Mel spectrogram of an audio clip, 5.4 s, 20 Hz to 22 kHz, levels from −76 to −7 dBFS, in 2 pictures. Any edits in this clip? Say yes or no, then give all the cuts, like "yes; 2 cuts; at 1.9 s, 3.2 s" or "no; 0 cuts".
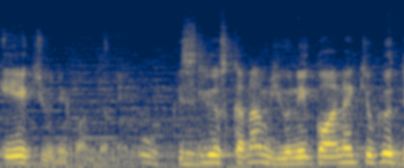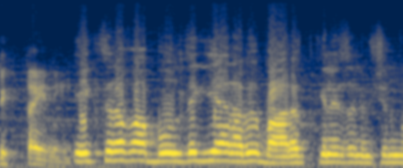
yes; 1 cut; at 3.1 s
